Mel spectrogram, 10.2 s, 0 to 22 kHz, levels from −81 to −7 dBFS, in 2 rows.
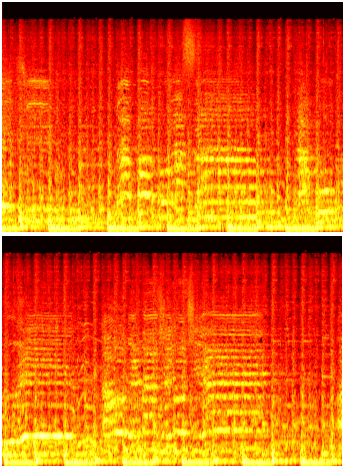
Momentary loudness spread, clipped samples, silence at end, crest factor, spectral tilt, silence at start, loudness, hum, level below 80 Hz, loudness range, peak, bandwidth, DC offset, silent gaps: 4 LU; under 0.1%; 0 s; 14 dB; -5 dB/octave; 0 s; -17 LUFS; none; -22 dBFS; 2 LU; -2 dBFS; 16.5 kHz; under 0.1%; none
